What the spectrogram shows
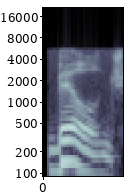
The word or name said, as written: bilge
